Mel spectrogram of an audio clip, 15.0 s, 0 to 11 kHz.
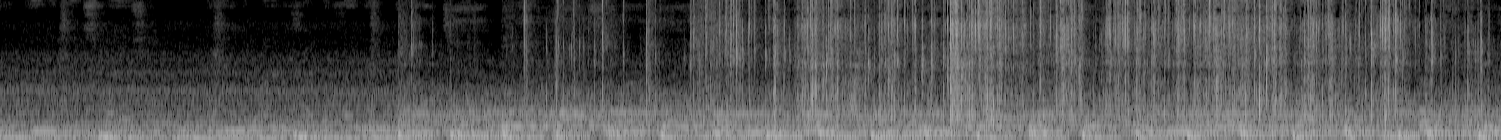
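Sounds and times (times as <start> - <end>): background music: 0.0 - 15.0
crinkling and crunching: 4.0 - 4.5, 5.1 - 15.0.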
